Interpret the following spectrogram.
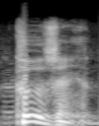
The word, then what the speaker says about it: Cousin: Cousin, do you pronounce it cousin or Kuzan? Kuzan. Okay. I figured it was Kuzan.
